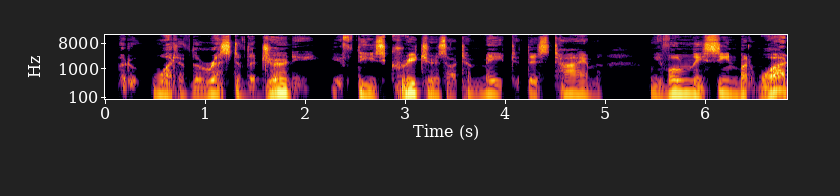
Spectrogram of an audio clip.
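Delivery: gruff, rough-toned voice. Game master voicing a traveler addressing the caravan, in a gruff tone. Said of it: "speaks in a gruff tone".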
